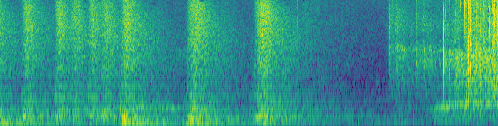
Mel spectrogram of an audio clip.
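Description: A concert band plays in a large echoing hall, with the final notes ringing out.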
